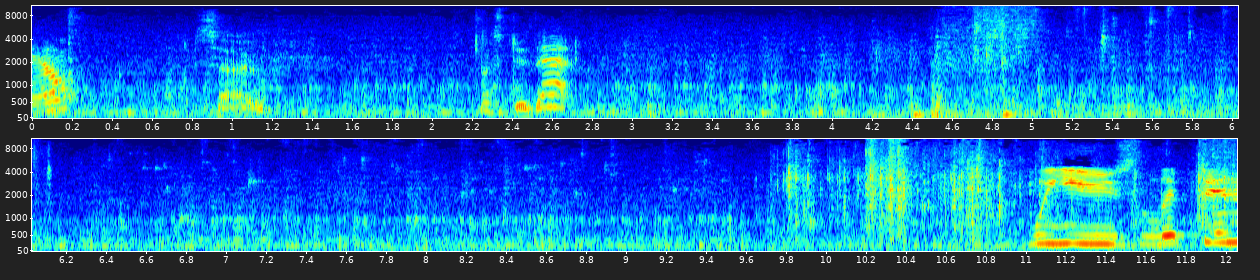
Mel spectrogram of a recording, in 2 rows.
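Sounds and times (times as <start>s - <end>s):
water running into saucepan: 4.6s - 9.8s.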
